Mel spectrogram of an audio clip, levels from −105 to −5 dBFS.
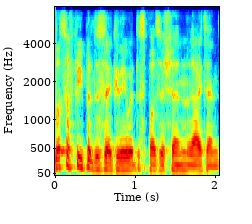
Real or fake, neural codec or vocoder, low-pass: fake; vocoder, 44.1 kHz, 128 mel bands, Pupu-Vocoder; 7.2 kHz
